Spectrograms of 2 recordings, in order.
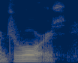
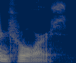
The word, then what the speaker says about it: drawer: The dr makes a j sound like a juice and jump. Plus the r j. Then we have the or sound like more and door. Drawer. Drawer.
